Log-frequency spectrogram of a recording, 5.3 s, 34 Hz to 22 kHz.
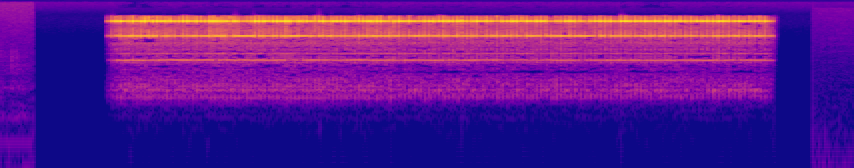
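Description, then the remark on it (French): An alarm clock rings at 6:45, loudly and continuously for about four seconds, a bright, steady electronic tone with strong high harmonics, then cuts off abruptly. No one speaks. “Il est 6h45. Le réveil sonne.”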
